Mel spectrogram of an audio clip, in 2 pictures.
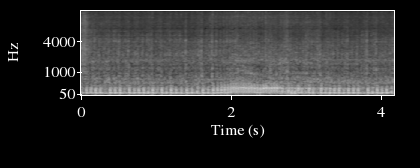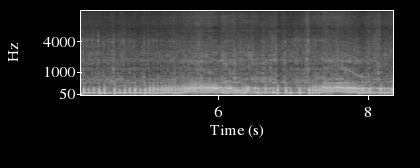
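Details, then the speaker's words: Honda CB100 single-cylinder, long stored, after freeing clutch plates stuck from disuse that made it stall on engaging gear; steady beat through gear engagement, mild rev rises, no stalling, clutch now frees cleanly. "Oke jadi Sudah sembuh Mas Bro ya penyakitnya jadi permasalahannya itu di kopling ya koplingnya memang lengket karena memang sudah sudah lama enggak dipakai"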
